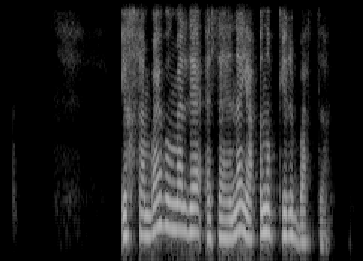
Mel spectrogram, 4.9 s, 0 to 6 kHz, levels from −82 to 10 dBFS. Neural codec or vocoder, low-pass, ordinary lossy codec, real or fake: codec, 16 kHz in and 24 kHz out, 1 kbps, XY-Tokenizer; 5.4 kHz; Opus, 24 kbps; fake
